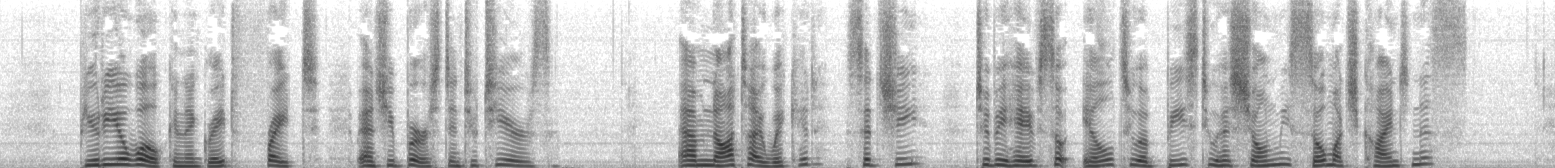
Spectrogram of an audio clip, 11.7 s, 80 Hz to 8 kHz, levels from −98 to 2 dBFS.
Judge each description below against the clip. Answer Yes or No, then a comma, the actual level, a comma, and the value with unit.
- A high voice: Yes, high, 220 Hz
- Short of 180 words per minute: Yes, average, 160 wpm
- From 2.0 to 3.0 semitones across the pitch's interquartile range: No, average, 3.8 semitones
